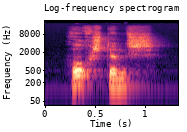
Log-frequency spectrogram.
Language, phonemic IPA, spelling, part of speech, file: Dutch, /ˈɦoːxstə(n)s/, hoogstens, adverb, Nl-hoogstens.ogg
- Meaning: at most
